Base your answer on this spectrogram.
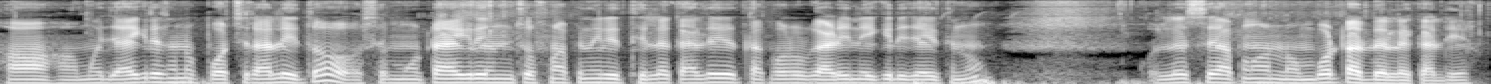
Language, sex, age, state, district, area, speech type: Odia, male, 30-45, Odisha, Balangir, urban, spontaneous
